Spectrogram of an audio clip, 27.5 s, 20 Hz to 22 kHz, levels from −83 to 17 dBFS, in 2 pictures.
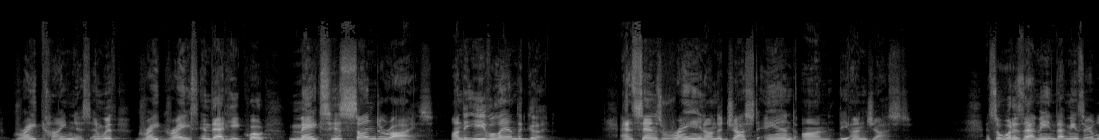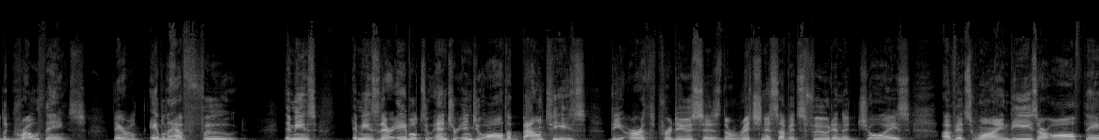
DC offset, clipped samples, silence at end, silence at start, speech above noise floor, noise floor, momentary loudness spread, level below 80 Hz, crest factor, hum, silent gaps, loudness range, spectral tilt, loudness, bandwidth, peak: under 0.1%; under 0.1%; 0 s; 0.2 s; 50 dB; -74 dBFS; 10 LU; -78 dBFS; 20 dB; none; none; 4 LU; -4 dB/octave; -24 LUFS; 18.5 kHz; -4 dBFS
